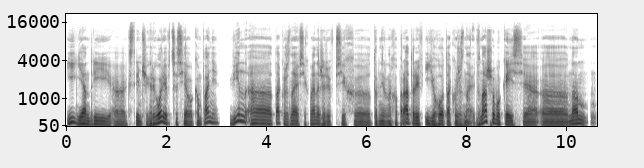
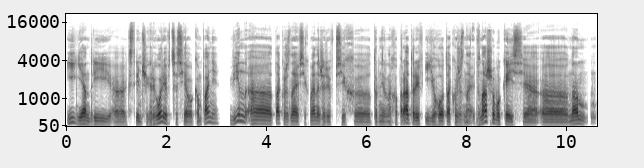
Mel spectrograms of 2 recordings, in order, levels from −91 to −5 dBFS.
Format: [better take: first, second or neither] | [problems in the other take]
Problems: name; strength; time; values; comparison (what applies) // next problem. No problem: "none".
first | thin; very; fading below 500 Hz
